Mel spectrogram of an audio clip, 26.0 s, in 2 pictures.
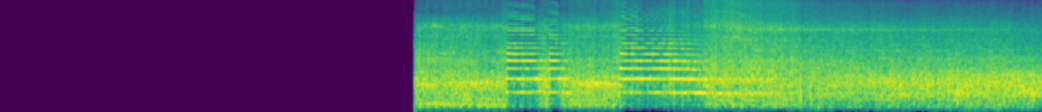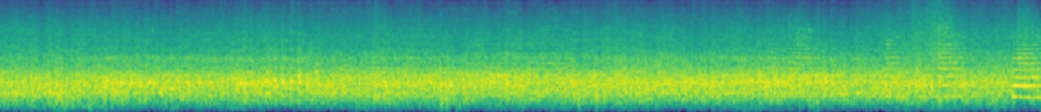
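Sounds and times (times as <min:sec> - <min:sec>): train coaches rumbling and clattering: 0:05.2 - 0:26.0
locomotive horn blasts: 0:06.3 - 0:08.9, 0:24.1 - 0:26.0.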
